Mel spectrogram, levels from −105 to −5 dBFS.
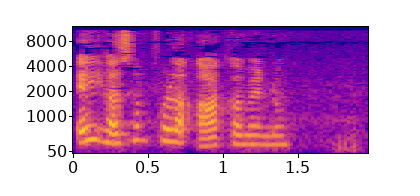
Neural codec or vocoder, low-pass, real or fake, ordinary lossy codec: none; 10.8 kHz; real; AAC, 32 kbps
